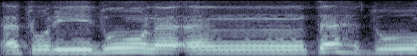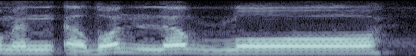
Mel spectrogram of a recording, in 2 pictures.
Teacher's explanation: لام لفظ الله تختلف لها وضع خاص، لو سبقها مفتوح أو مضموم تفخم · Term: تفخيم لام لفظ الجلال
